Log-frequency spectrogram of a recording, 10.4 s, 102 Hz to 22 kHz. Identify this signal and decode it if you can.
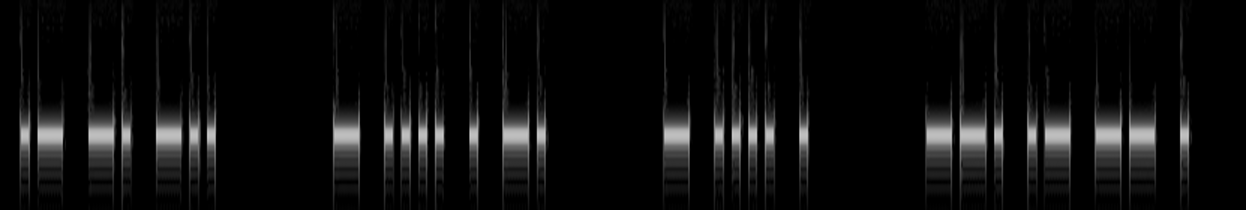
Morse code, heard as a keyed tone, about 17 wpm, 700 Hz. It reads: AND THEN THE GAME
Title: 2x Word-Spacing - Sentences from Top 500 Words - 17wpm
